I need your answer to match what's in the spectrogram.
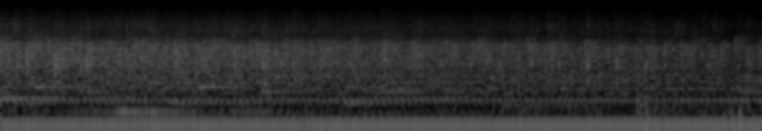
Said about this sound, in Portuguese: Glória a Deus. Pode celebrar o Senhor com suas palmas.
